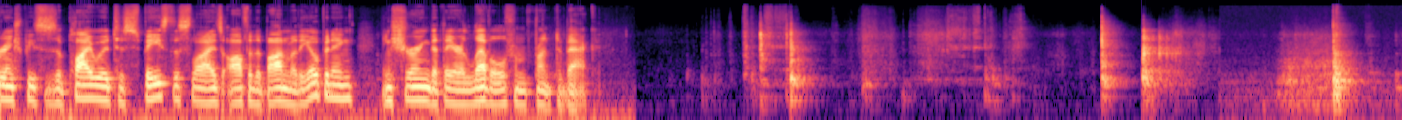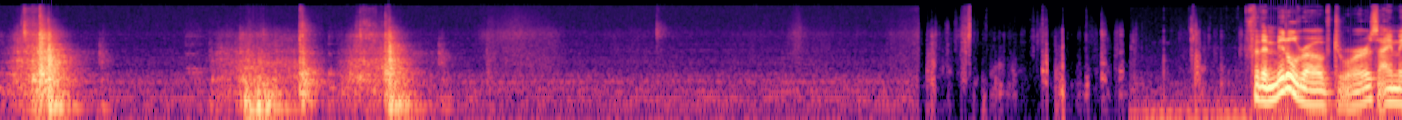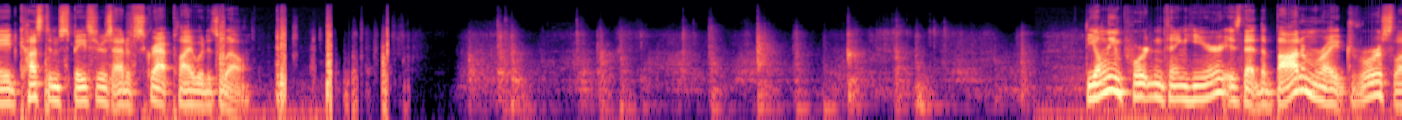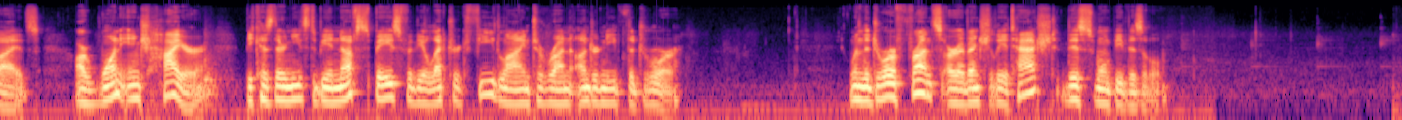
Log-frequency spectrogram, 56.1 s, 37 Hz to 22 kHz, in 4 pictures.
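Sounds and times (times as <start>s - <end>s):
drawers sliding: 12.8s - 14.8s, 16.1s - 18.3s, 32.7s - 38.4s.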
